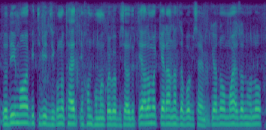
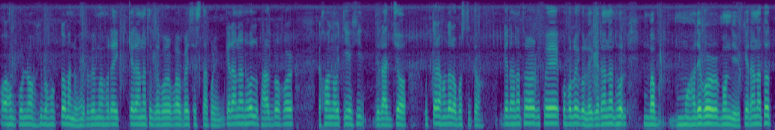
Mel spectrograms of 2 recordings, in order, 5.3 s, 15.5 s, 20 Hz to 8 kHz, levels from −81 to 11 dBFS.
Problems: background sounds at intervals, background conversations at intervals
